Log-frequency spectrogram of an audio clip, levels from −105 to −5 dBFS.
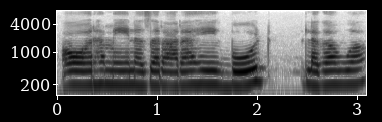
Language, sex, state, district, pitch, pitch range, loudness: Hindi, female, Madhya Pradesh, Bhopal, 200 Hz, 195-205 Hz, -15 LUFS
